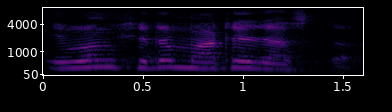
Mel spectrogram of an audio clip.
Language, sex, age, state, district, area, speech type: Bengali, female, 18-30, West Bengal, Uttar Dinajpur, urban, spontaneous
